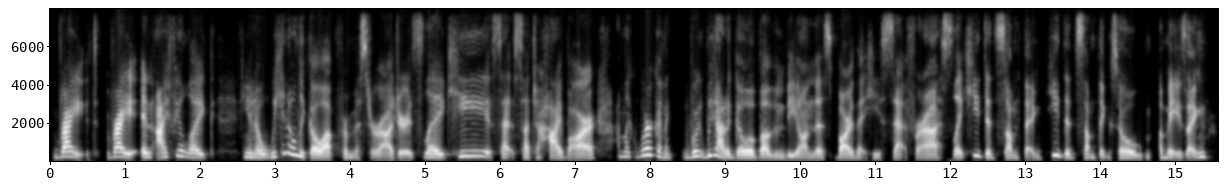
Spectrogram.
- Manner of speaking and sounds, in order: none
- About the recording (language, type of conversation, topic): English, unstructured, Which morning rituals set a positive tone for you, and how can we inspire each other?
